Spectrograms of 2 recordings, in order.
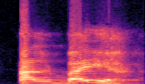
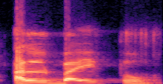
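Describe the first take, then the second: First: The word ends with an h sound. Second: The word ends with a tu sound. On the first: "Kalau dia sukun bukan menjadi al-bayh, bukan" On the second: "Ini tak biasa"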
